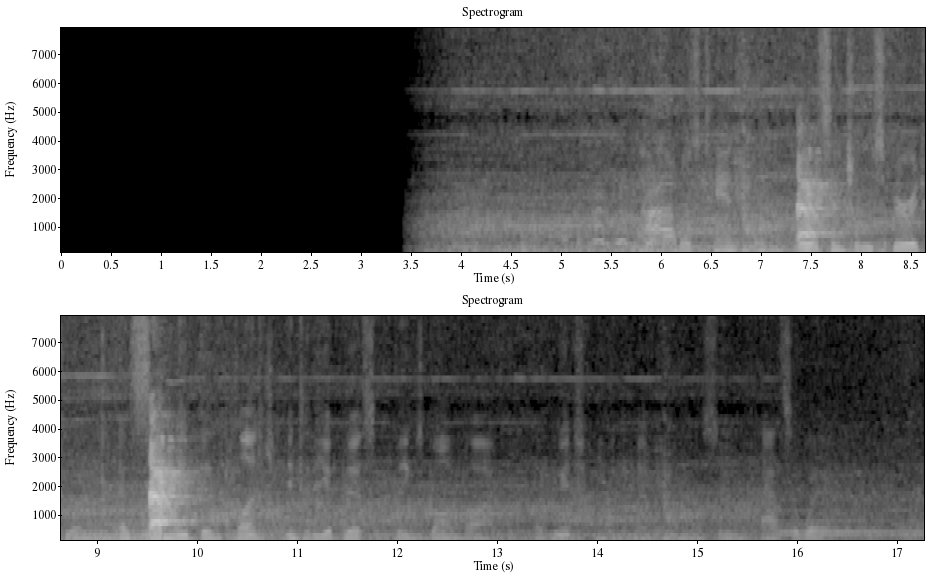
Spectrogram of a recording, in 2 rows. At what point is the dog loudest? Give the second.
10 s.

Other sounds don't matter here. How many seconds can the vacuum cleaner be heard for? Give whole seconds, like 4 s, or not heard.
14 s.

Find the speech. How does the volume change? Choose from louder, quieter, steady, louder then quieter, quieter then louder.
quieter.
